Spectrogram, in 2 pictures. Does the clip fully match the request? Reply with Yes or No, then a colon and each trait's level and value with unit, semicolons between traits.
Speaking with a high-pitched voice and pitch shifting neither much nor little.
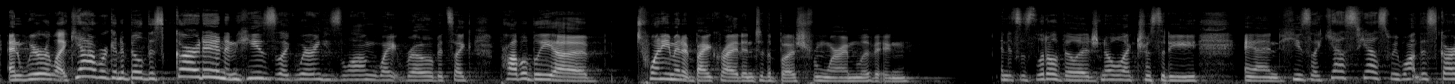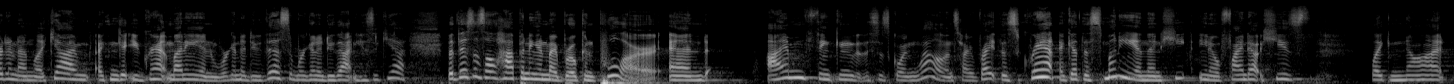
Yes: high, 215 Hz; average, 4.8 semitones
